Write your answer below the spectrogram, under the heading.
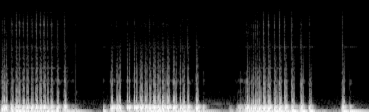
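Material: Metal mesh.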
